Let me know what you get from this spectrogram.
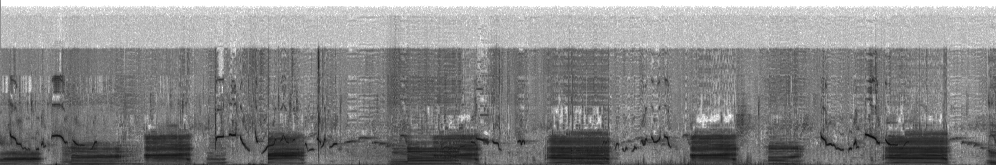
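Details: Tame cattle on a road calling to their companions: about seven loud, harmonic moos, each lasting one to two seconds and spaced with short pauses, while small birds chirp and whistle in the background.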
